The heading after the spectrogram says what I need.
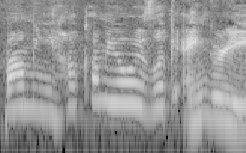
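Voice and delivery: daughter's voice. Retold or imitated. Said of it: "she'd be like".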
